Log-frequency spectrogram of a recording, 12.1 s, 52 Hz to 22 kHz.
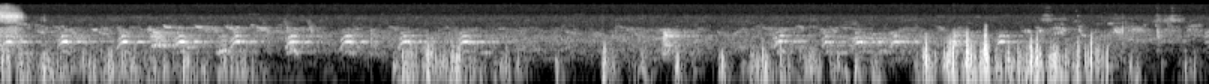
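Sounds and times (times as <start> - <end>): faint dog barking: 0.0 - 5.0, 6.6 - 7.0, 7.7 - 10.3.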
